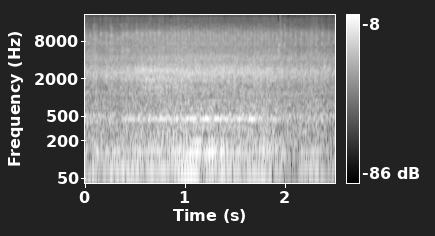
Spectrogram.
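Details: 2018 Mitsubishi Outlander with permanent P0113 intake air temperature sensor 1 circuit high code, intake temperature reading negative; low, uneven idle sagging and surging, running rough; technician suspects a ground or wiring issue, not confirmed.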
